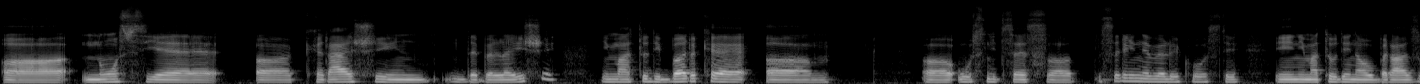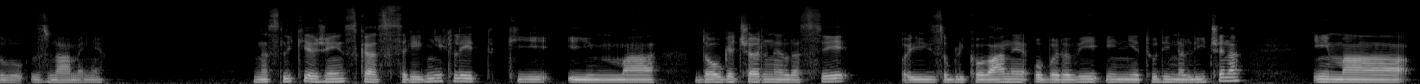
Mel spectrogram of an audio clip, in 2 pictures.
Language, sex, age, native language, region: Slovenian, male, 18-29, Slovenian, Central Slovenia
